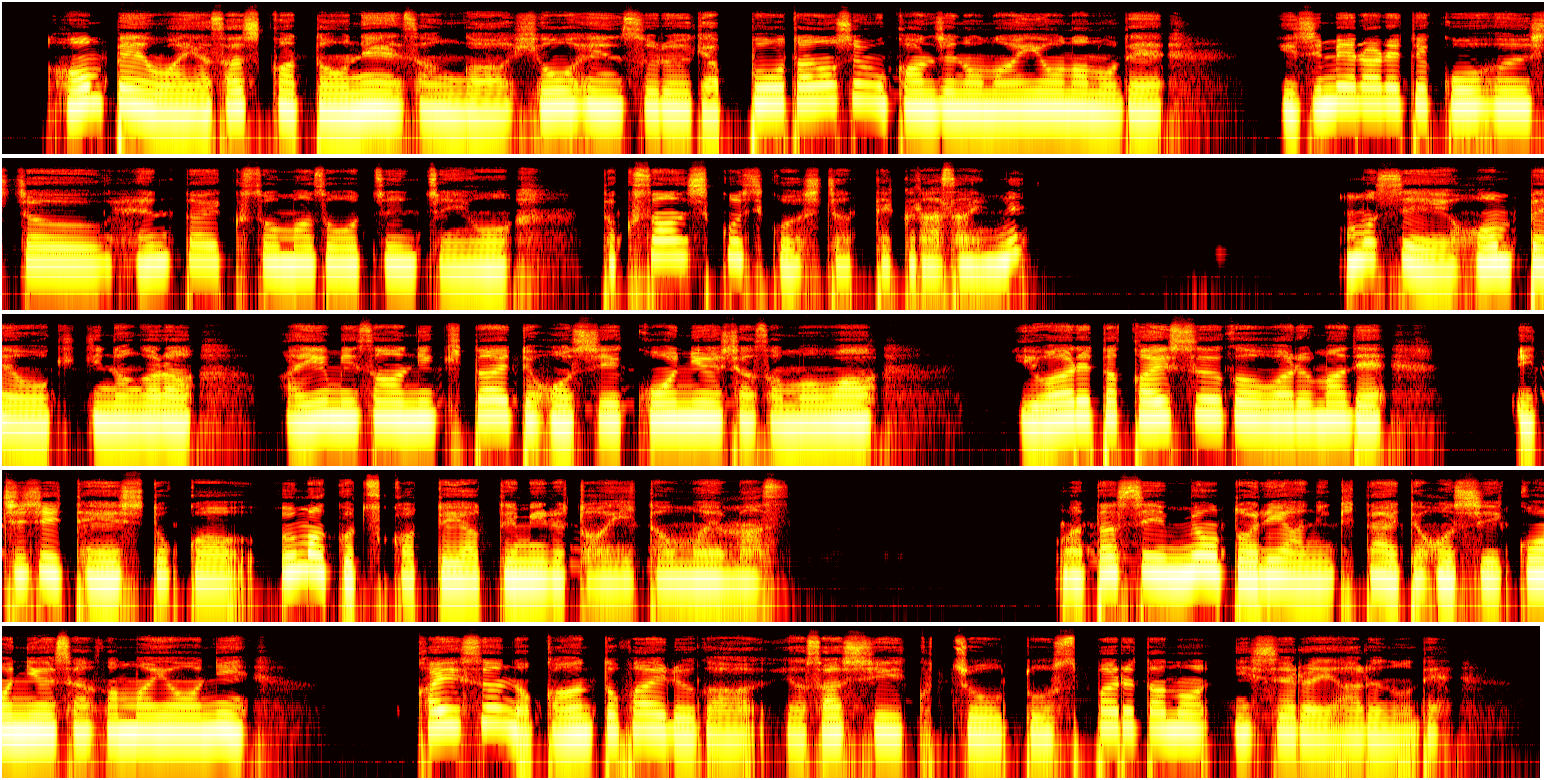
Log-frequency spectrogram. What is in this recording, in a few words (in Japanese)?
フリートーク 飲酒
